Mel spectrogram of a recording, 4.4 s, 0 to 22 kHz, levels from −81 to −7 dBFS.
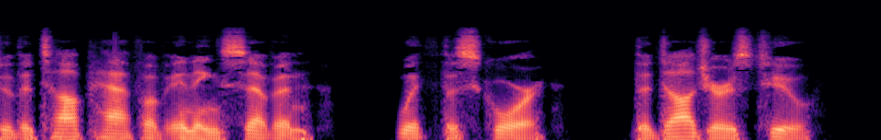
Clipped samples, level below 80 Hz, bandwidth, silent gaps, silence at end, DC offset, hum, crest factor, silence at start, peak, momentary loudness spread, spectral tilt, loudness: under 0.1%; -38 dBFS; 10 kHz; 1.69-1.93 s, 2.86-3.09 s; 0.25 s; 1%; none; 22 dB; 0 s; 0 dBFS; 9 LU; -4.5 dB/octave; -21 LUFS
